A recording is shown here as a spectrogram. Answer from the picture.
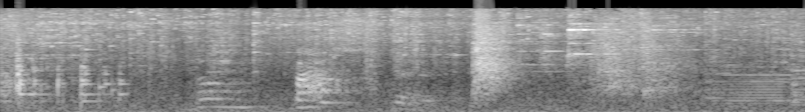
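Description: Cartoon sound effects of debris breaking and clattering down: a run of sharp knocks and crashes, with a louder crash about two and a half seconds in, over music.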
